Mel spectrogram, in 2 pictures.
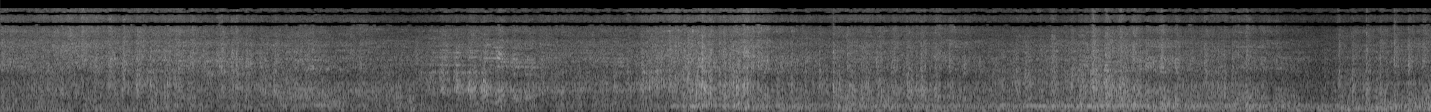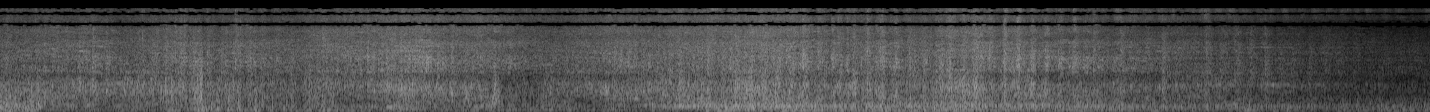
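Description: Freight train cars rolling past close by: steel wheels rumbling and clacking on the rails, swelling and easing as the cars go by. It fades near the end as the last car passes.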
